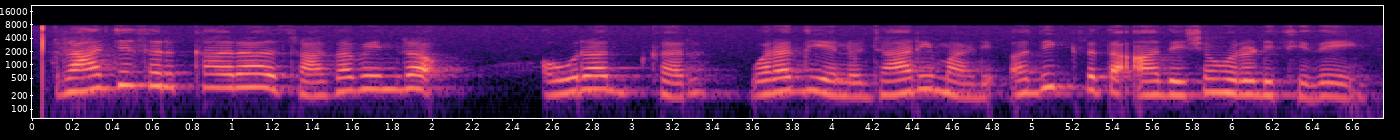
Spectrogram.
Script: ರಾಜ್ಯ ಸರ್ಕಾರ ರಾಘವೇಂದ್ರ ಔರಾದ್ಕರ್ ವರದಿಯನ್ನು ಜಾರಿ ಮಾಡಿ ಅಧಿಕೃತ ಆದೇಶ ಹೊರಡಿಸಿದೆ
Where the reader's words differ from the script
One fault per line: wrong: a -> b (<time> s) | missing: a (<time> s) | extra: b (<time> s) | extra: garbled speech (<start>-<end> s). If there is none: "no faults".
no faults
